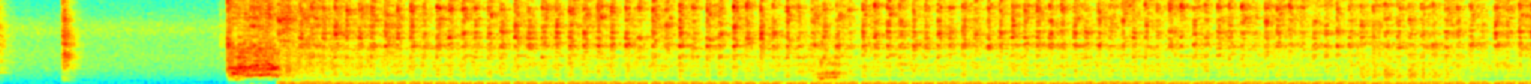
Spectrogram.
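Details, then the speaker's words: Dune buggy started after months sitting outside under tarp, old gas drained, fresh gas, carburetor not cleaned, battery charged: brief crank then fast busy idle with steady pulse, too high; idle needs turning down. "okay it sounds like I need to turn the idle down a little bit but it actually still runs"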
